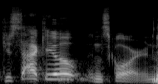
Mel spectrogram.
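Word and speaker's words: Eustáquio: And it's not Kobe in this country. No. Eustachio! Yeah. And why not? And we'll go through it more tomorrow. We're the only country that knows how to pronounce the kid's name properly.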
